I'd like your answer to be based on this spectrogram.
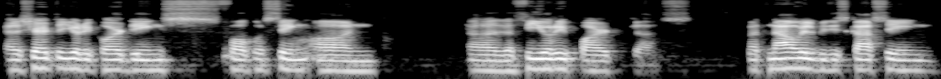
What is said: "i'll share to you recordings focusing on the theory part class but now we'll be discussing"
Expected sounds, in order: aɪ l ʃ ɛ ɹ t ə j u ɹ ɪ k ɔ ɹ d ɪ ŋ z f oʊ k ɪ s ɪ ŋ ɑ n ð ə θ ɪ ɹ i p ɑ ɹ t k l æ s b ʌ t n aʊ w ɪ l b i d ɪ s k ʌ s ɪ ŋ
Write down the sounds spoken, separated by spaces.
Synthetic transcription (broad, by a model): aɪ l ʃ ɛ ɹ t ə j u ɹ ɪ k ɔ ɹ d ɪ ŋ s f oʊ k ɪ s ɪ ŋ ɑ n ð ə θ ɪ ɹ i p ɑ ɹ t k ɑ s b ʌ t n aʊ w ɪ l b i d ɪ s k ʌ s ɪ ŋ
